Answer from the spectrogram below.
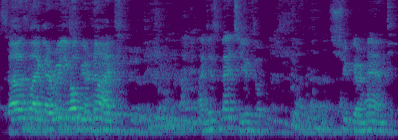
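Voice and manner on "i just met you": ordinary talk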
